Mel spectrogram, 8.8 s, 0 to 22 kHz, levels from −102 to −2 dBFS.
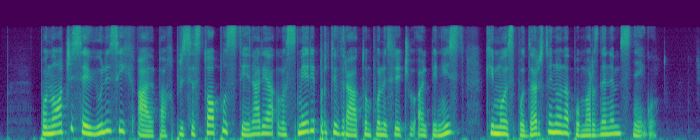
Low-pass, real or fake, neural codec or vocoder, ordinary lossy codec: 9.9 kHz; fake; autoencoder, 48 kHz, 32 numbers a frame, DAC-VAE, trained on Japanese speech; none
